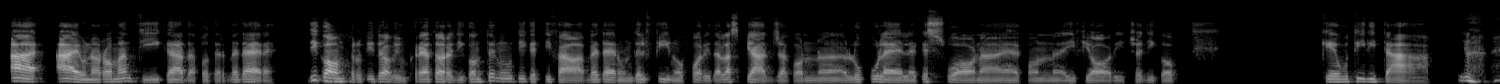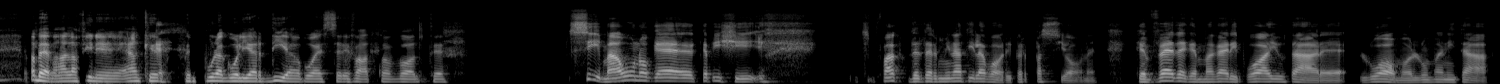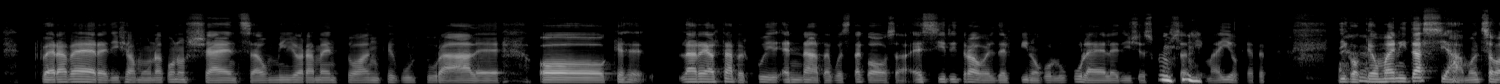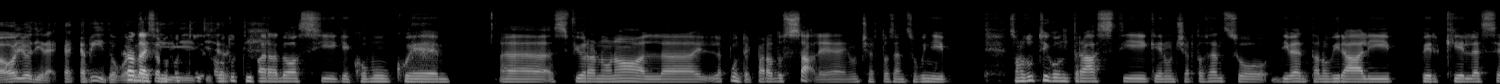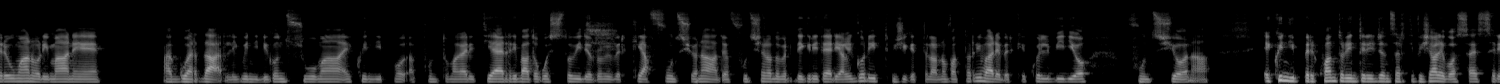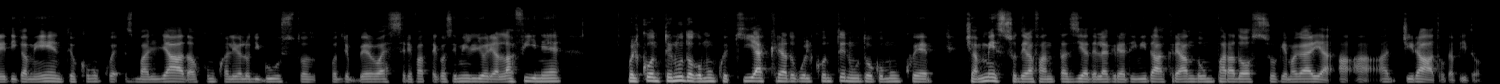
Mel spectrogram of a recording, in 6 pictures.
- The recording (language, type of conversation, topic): Italian, podcast, Come bilanci l’autenticità con un’immagine curata?
- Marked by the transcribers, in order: chuckle; other background noise; laughing while speaking: "Eh"; tapping; chuckle; "video" said as "vidio"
